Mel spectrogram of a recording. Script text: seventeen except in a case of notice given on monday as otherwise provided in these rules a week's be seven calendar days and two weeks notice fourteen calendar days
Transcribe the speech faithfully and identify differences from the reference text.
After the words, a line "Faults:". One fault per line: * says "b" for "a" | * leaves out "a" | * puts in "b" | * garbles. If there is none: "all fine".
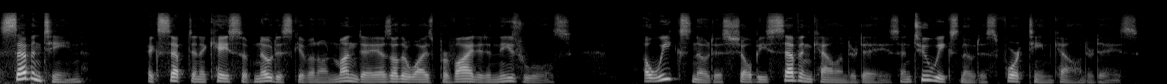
seventeen except in a case of notice given on monday as otherwise provided in these rules a week's notice shall be seven calendar days and two weeks notice fourteen calendar days
Faults:
* puts in "notice shall"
